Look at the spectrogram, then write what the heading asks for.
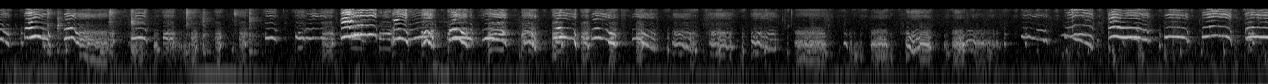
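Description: Labrador Retriever puppies whine and yelp in a busy chorus of high, wavering cries.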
